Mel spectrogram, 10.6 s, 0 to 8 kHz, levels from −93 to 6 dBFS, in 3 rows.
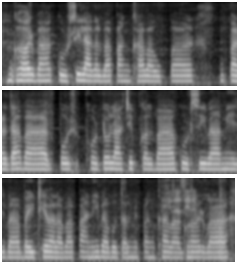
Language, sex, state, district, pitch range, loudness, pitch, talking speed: Bhojpuri, female, Uttar Pradesh, Gorakhpur, 185-195 Hz, -19 LUFS, 190 Hz, 165 wpm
